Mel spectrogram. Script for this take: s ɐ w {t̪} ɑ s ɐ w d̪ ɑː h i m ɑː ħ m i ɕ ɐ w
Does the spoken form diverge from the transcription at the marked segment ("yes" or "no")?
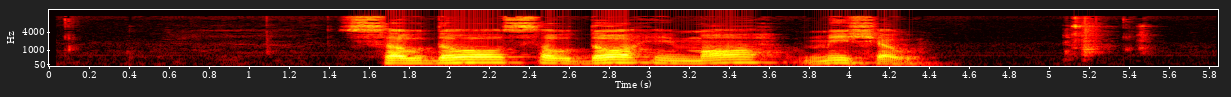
yes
